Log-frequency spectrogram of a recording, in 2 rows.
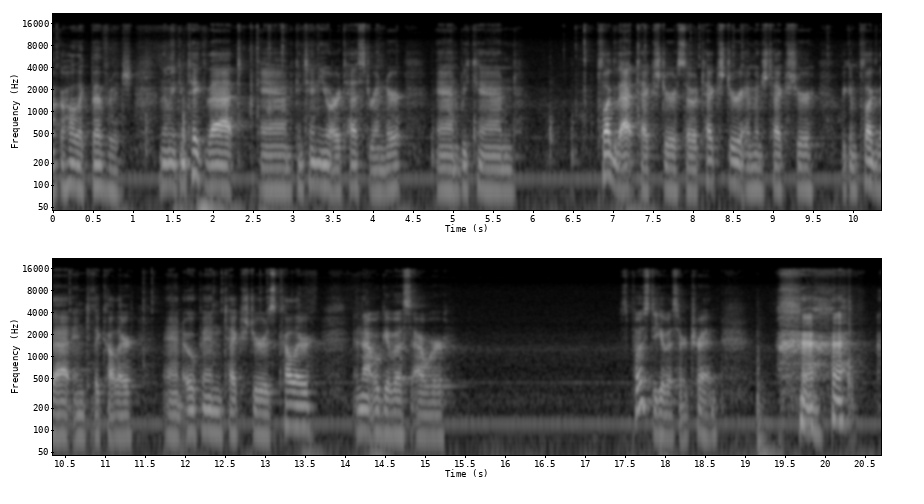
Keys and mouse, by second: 2.2 shift+z, 6.8 shift+a.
